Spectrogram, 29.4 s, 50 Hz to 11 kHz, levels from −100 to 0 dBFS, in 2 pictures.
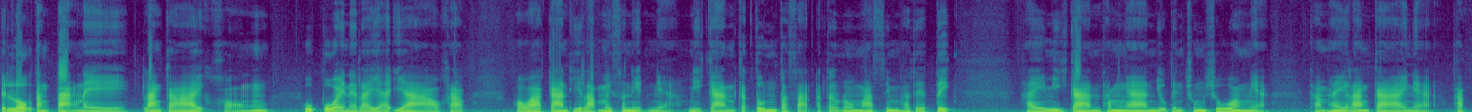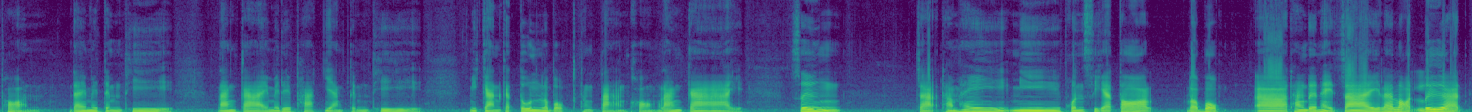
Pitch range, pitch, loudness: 105-135 Hz, 115 Hz, -22 LUFS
